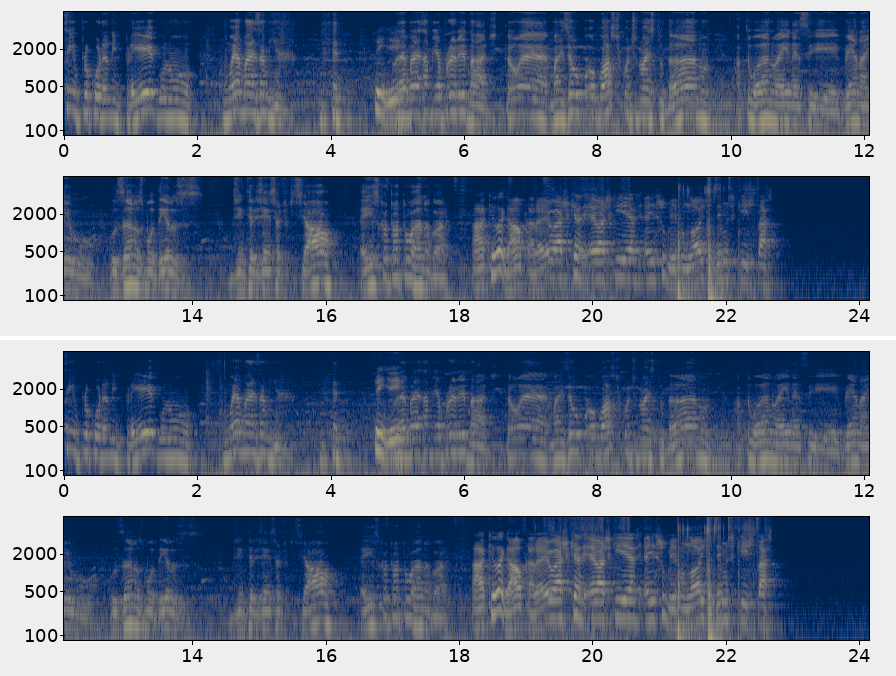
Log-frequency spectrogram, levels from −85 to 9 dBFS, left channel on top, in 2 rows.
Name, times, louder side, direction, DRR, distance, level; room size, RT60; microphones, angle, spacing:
voice 1, 0.0-2.0 2.4-3.5 3.8-4.3 4.9-9.8 10.1-14.1 14.5-16.2 16.5-17.9, left 4 dB, 75° left, 0.6 m, -38 dB
sound 1, 2.0-20.4, left 1 dB, 15° left, 2.1 m, -51 dB
voice 2, 2.1-2.4 4.7-5.2 18.2-22.7, right 1 dB, 45° right, 0.9 m, -34 dB
22.0 x 11.5 x 5.6 m
head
